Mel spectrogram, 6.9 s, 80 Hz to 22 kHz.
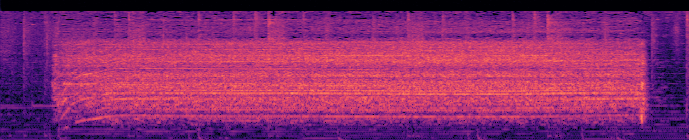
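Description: A power drill with a 3.5 mm bit bores into a cork rod handle, giving a steady whirring drone for about six seconds before spinning down.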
